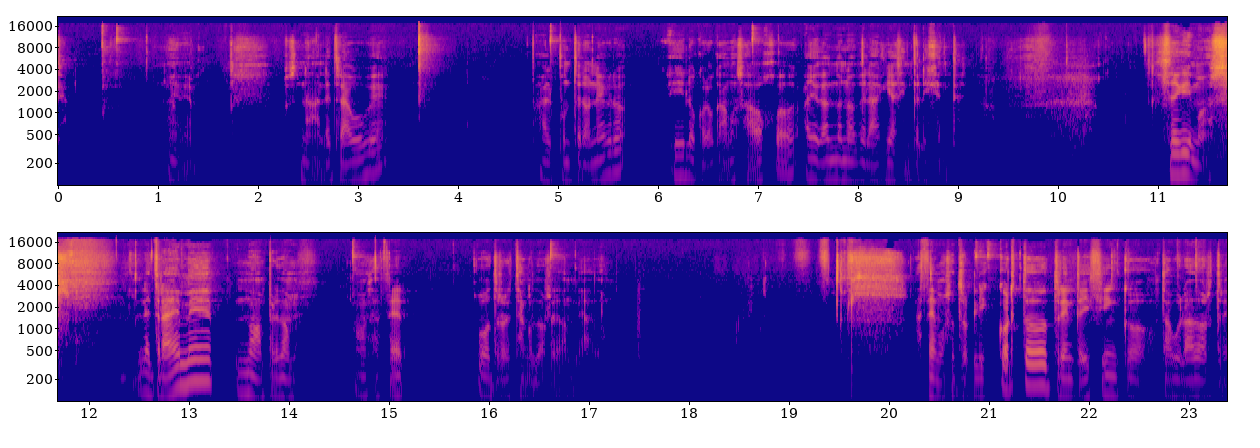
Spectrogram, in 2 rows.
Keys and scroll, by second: 2.0 v, 3.6 v, 12.9 m, 21.5-23.3 typing.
